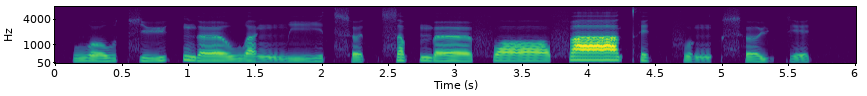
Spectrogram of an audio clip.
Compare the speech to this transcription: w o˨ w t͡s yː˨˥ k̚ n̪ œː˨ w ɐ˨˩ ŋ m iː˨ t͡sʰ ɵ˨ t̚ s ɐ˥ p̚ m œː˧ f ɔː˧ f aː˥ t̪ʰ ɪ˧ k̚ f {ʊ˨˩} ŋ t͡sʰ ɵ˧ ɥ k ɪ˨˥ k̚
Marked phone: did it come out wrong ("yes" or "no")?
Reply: no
